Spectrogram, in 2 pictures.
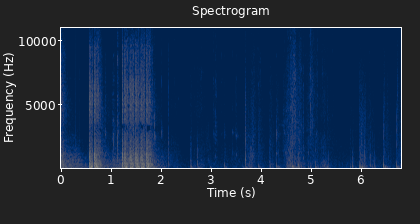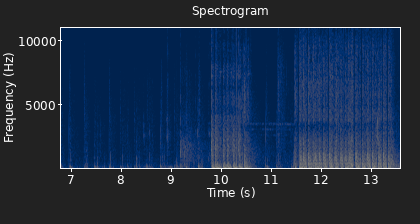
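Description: Gunfire in the PUBG Mobile video game, dense rapid bursts of automatic shots that come near and loud at times, with stretches of quieter single shots and clicks between them.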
